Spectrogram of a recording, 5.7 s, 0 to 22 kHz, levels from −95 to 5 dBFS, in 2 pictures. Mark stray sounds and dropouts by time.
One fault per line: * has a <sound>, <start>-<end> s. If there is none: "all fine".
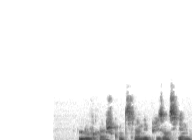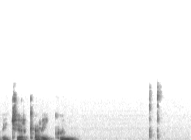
all fine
